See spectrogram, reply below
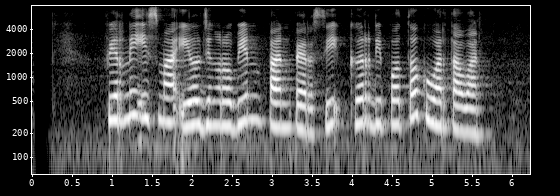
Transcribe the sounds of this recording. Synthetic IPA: firniismaʔild͡ʒɨŋrɔbinpanpɛrsikɨrdipɔt̪ɔkuwart̪awan

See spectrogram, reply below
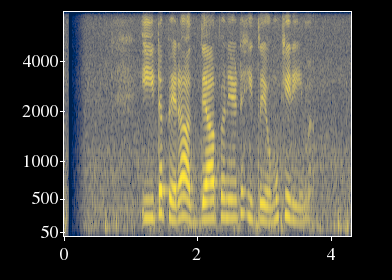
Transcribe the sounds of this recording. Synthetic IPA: iːʈəpeɾəad̪jaːpənəjəʈəɦit̪əjomukiɾiːmə̰

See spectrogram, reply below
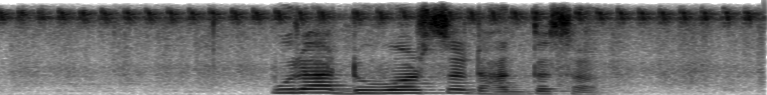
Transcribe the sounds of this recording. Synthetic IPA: puɾaɖuwʌrsʌɖʱãɡ̚d̪ʌt͡sʰʌ

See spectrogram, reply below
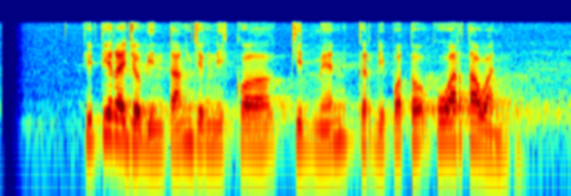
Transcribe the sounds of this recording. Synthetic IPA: t̪it̪iɾad͡ʒobint̪aŋd͡ʒɨŋnikɔlkid̚mɛnkɨrdipɔt̪ɔkuwart̪awan

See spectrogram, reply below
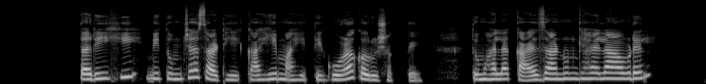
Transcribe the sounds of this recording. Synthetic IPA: t̪əɾihiːmiːt̪umt͡ɕjasaʈʰiːkaɦiːmaɦit̪iːɡoɭakəɾuːɕəkt̪e | t̪umɦalakajd͡zaɽ̃uːnɡʱjajlaːʋɽel

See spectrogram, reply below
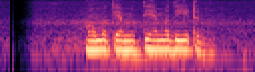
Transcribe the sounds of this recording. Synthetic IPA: maməkæmət̪iɦɛməd̪ejəʈəmə

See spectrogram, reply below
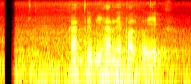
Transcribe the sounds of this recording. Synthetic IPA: kãkɾebiɦarnepalkoek

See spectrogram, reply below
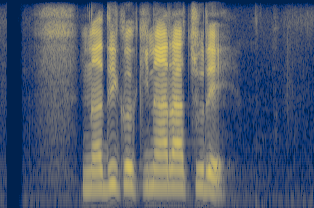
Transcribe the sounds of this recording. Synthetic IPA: nʌd̪ikokinaɾat͡suɾe

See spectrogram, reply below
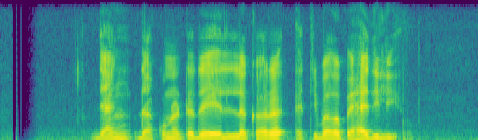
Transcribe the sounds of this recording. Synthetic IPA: d̪ɛŋd̪akunəʈəd̪əelːəkəɾəæt̪ibaʋəpæɦæd̪iliə̰

